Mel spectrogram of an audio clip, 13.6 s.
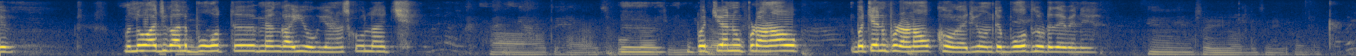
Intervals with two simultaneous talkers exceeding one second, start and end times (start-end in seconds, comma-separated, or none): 6.2-7.7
